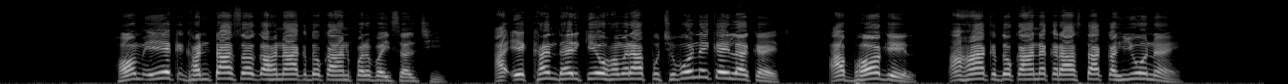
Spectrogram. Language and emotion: Maithili, angry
